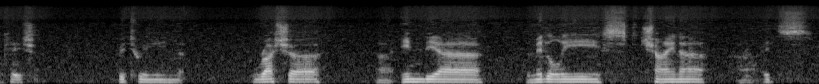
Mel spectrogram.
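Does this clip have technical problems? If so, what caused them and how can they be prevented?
Yes. Throughout the recording, the background pumps down between phrases and swells back under the speech. These are noise suppressor artifacts: the suppressor pulls each band it judges to be steady noise down by about 17 dB, frame by frame, against room noise sitting about 15 dB below the speech. A gentler suppression setting, or a quieter room and closer microphone so less reduction is needed, would prevent this.

Speech cut by the noise suppressor occurs at 0.00 to 0.45 s (dips of about 18 dB), 1.18 to 1.39 s (about 13 dB), 3.75 to 4.03 s (about 16 dB) and 7.35 to 7.81 s (about 17 dB). Within each span, brief stretches of the speech sound swallowed or faint, because the suppressor mistook those soft speech sounds for background and turned them down with it. Lowering the suppression strength or raising the speech-to-noise ratio at the microphone would keep quiet speech above the suppressor's noise estimate.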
